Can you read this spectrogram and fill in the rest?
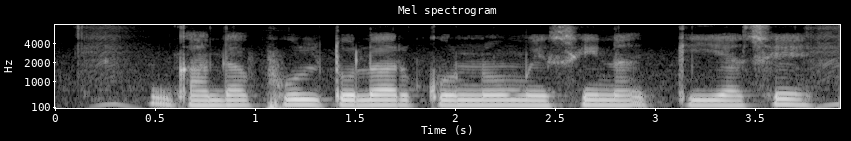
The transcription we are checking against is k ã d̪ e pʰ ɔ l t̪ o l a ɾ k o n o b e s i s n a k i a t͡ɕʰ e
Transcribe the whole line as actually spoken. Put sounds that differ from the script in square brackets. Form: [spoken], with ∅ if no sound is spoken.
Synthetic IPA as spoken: [ɡ] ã d̪ [a] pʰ [u] l t̪ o l a ɾ k o n o [m] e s i [∅] n a k i a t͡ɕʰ e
